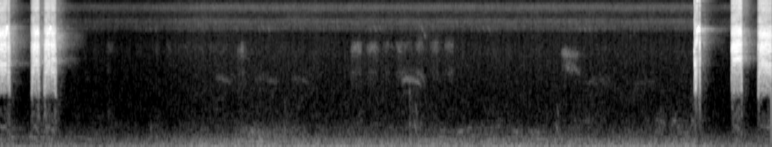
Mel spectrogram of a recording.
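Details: Black francolin in Khushab giving its grating call, two rasping notes at the start and a similar three-note burst near the end, separated by a long stretch of quiet outdoor background.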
